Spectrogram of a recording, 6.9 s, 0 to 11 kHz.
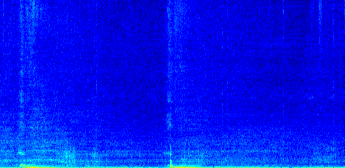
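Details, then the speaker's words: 2011 Ford F-150 6.2L at idle after start-up: low idle rumble surging heavily about every three seconds. The truck runs poorly and sometimes stalls in drive, despite new cam and crank sensors, O2 sensors and fuel pump. Rough idle, cause unclear. "here we go to the 2011 Ford F-150 a 6.2 liter rough idle when you hop in to the truck and you start it up see how it idle is there you hear it listen"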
